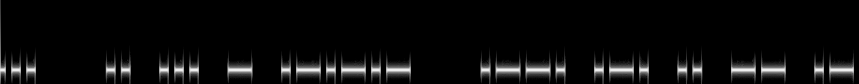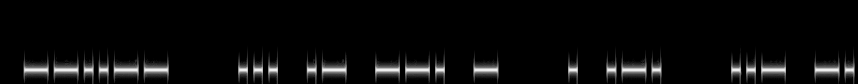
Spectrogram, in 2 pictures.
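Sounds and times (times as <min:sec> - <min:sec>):
CW Morse code beeps: 0:00.0 - 0:00.4, 0:01.1 - 0:04.2, 0:04.8 - 0:10.3, 0:11.0 - 0:13.6, 0:14.3 - 0:15.2, 0:15.9 - 0:17.1.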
